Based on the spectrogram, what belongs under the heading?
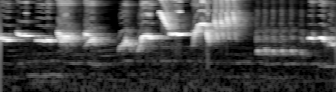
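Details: White-rumped shama of the Medan type singing a combination song for training young birds: loud, rich, fluting whistles that slide and leap in pitch, with brief sharp notes between phrases.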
